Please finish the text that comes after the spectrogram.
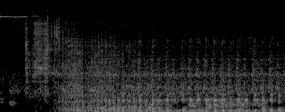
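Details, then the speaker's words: TVS King starter after a stuck Bendix drive was freed and its spring refitted, starter motor, brushes and armature fine: short smooth crank, engine catches, no grinding or screech; starter noise gone. "wala na pong ingay yung starter natin mga boss Idol"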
